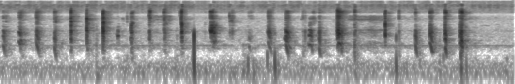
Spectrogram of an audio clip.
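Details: A pet Quaker (monk) parakeet, play-fighting with its owner, gives rapid, scratchy chattering calls and sharp squeaks in quick bursts.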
